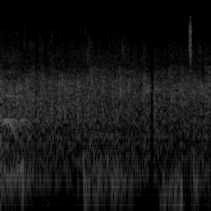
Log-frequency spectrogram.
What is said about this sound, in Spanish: ¿Alguien le puede dar un aplauso al Señor? Vamos, a darle un aplauso. Todo el que quiera ser renovado hoy en el Señor, den un aplauso al Señor. Come on.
